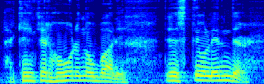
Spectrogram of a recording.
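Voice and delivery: mild retold distress, voice lifted up; lightly voiced crying. Retelling the crying lady on her phone, mild tearful distress. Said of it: "crying on her phone".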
